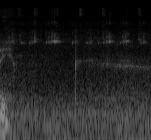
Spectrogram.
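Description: Faint crickets chirping: a steady train of short, high chirps a few times a second over a low, steady hum, with one faint click about a second in.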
